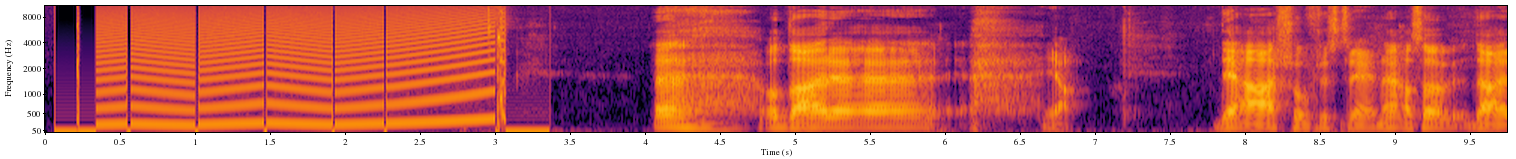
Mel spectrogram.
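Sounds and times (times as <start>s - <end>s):
video game grappling hook buzzy electronic tone: 0.0s - 3.1s
speech: 4.0s - 6.9s, 7.8s - 9.7s.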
